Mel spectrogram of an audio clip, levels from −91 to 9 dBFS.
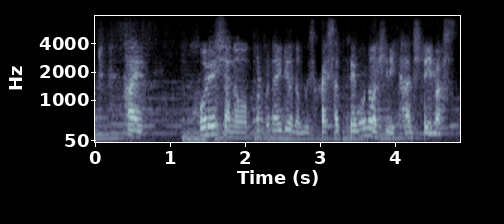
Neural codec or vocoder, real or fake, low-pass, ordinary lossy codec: codec, 44.1 kHz, 2.6 kbps, SNAC; fake; 7.2 kHz; Opus, 16 kbps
